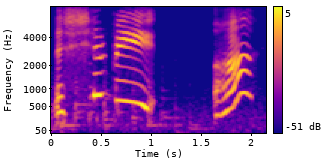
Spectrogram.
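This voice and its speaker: A woman voicing a small, excitable young girl companion in a fantasy video game, earnest and exclamatory. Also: very high-pitched, drawn-out words, over music, heavily acted. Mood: puzzled.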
